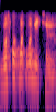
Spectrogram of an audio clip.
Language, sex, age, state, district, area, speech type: Bengali, male, 18-30, West Bengal, Birbhum, urban, conversation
